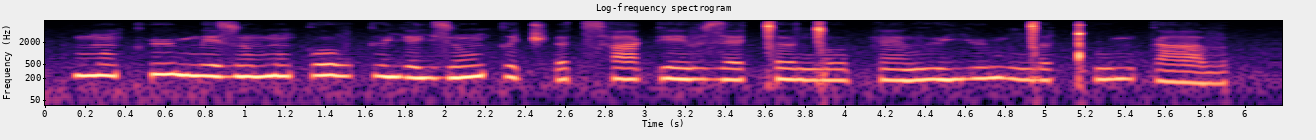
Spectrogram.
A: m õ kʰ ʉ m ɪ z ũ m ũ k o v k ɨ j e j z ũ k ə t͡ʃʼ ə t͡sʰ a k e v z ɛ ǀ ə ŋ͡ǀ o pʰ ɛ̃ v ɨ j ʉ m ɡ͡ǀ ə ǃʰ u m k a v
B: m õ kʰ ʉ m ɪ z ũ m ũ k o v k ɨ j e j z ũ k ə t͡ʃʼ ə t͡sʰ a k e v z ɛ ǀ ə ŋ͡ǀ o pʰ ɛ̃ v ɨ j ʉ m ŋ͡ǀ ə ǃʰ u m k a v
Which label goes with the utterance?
B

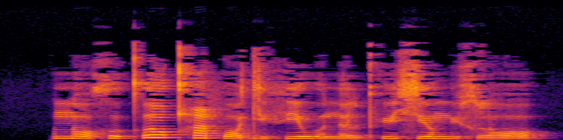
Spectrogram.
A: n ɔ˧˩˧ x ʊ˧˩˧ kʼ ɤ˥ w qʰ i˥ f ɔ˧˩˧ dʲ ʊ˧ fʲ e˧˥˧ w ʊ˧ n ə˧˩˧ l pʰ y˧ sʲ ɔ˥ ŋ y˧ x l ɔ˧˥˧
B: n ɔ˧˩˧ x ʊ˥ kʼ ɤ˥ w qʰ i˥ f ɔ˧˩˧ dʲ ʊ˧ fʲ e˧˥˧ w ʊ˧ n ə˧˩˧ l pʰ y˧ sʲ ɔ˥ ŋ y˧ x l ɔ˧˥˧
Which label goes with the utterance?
A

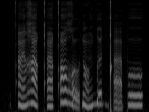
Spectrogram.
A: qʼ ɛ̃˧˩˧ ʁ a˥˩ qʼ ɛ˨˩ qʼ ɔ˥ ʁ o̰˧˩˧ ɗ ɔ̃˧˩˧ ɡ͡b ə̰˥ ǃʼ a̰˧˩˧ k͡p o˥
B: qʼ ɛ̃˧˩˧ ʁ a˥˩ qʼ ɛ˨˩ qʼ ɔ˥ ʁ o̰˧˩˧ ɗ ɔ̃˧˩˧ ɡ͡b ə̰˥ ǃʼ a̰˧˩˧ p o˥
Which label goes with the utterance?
B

